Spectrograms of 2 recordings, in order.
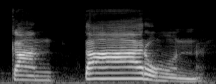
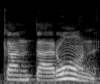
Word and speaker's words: cantaron: Ustedes cantaron. Ellas cantaron. There is a tendency to say cantaron, and that is not correct. Okay? Emphasis has to be on the highlighted syllable.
